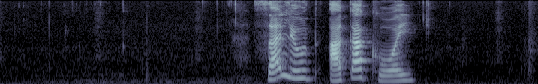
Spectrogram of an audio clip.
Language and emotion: Russian, positive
